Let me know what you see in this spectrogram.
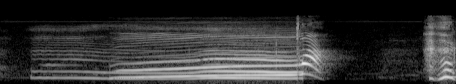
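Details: Toddler girl: a long, rising, tonal wail lasting about three seconds, then a brief sharp burst and a short second cry; fussy infant crying.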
